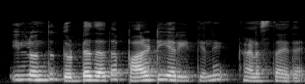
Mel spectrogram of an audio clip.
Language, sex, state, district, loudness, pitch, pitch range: Kannada, female, Karnataka, Bangalore, -17 LUFS, 190 Hz, 175-210 Hz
